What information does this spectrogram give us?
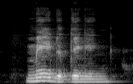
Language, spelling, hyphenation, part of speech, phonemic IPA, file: Dutch, mededinging, me‧de‧din‧ging, noun, /ˈmeː.dəˌdɪ.ŋɪŋ/, Nl-mededinging.ogg
- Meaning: 1. competition 2. competition, contest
